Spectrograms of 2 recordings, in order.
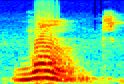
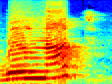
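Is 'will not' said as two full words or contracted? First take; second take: contracted; full. First: The words 'will not' are contracted to 'won't'. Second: The words 'will not' are said in full.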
